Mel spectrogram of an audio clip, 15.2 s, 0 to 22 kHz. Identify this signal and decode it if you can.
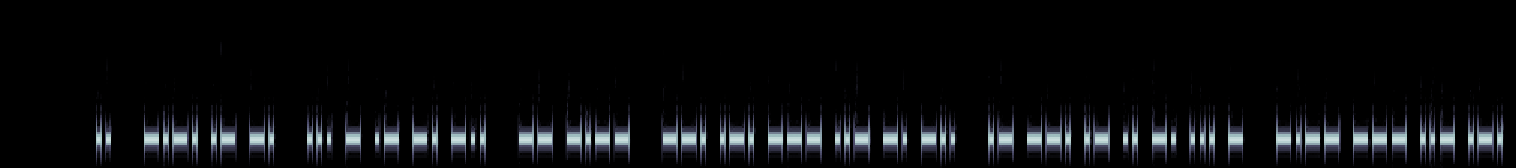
Morse code, heard as a keyed tone, about 25 wpm, 700 Hz. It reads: I CAN STAND MY GROUND AGAINST YOUR
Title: Sentences from Top 1000 Words - Review Part 2 - 25wpm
